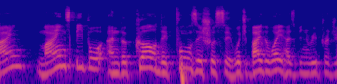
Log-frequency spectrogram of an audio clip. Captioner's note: french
